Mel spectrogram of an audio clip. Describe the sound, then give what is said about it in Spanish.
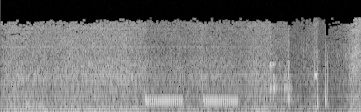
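Telephone dialing tones from a car hands-free system: two steady electronic beeps of similar pitch, each under half a second, over a constant low rumble, followed by a few brief higher blips. “Busca el teléfono de Bethan en el manos libres y la llama.”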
